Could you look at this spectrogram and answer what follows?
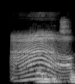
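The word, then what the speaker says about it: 元日: Kalau ini dia dibacanya Gang ya. Kan? Ganjitsu. Apa? So desu ganjitsu ya, ganjitsu yang ini.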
